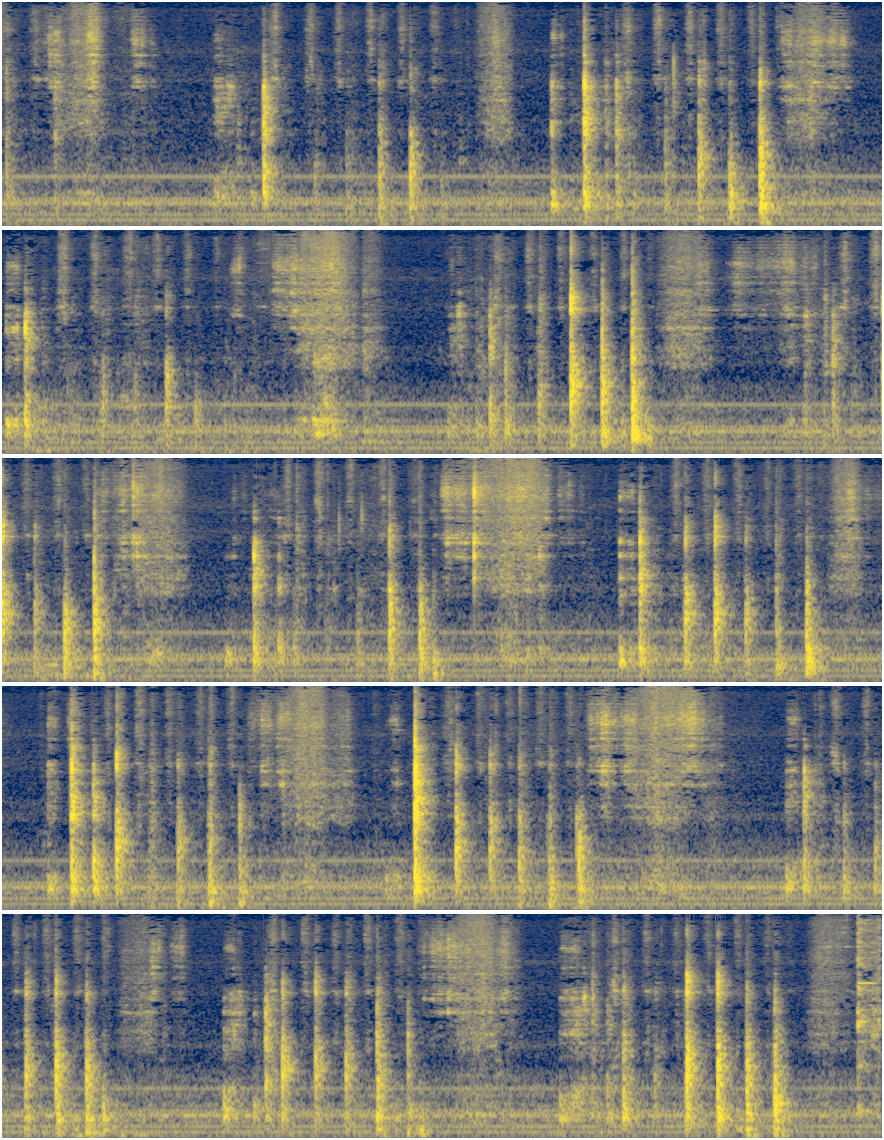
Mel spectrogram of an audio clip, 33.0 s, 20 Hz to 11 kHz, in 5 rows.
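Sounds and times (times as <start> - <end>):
knife swishing through dough: 0.0 - 1.2, 4.6 - 9.5, 15.4 - 17.6, 20.8 - 22.6, 23.5 - 25.2, 28.6 - 33.0.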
